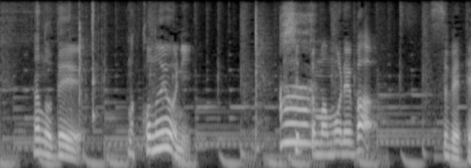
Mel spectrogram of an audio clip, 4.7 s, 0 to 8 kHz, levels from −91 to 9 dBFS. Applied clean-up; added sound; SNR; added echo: none; none; none; none.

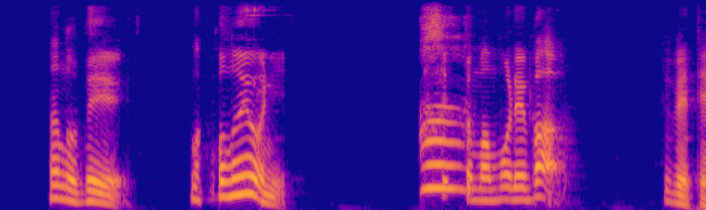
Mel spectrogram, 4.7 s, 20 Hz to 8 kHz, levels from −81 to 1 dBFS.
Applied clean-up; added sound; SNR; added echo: neural mask model DeepFilterNet 3.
